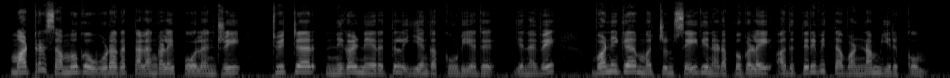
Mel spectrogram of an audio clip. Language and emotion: Tamil, neutral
